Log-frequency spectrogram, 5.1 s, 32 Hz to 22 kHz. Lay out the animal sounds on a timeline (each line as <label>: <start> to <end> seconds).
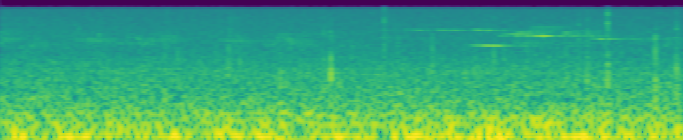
Red-eyed Vireo (Vireo olivaceus): 0.0 to 2.5 seconds
Black-throated Green Warbler (Setophaga virens): 2.7 to 4.5 seconds
Hermit Thrush (Catharus guttatus): 3.4 to 4.8 seconds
